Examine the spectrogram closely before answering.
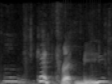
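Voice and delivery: very high-pitched royal protest; indignant princess. Acted. Princess refusing to be threatened, high and indignant. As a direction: object in a high, affronted voice.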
